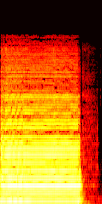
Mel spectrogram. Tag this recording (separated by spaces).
sampled-instruments saxophone tenor-sax jazz woodwind sax vst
